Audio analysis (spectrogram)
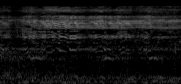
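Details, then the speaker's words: Zebco Slingshot spincast rod and reel combo, new and inexpensive, while reeling in: fast gritty high-pitched rasp with no smooth spin underneath; the reel's gears are grinding. "it's like I hear these uh gears grinding yeah I hear them yeah they don't sound good folks"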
